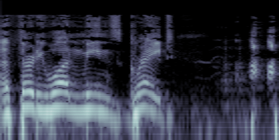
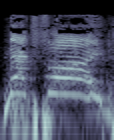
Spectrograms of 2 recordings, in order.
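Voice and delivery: shouting; 12 semitones higher than usual. Real, not acted. Calling out to slide operator.

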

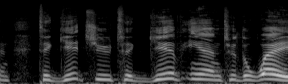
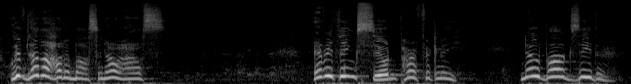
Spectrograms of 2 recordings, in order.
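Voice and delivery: put-on higher-pitched older British lady voice; older British woman; 4 semitones higher, 3 dB quieter than usual. Preacher mimicking churchgoers denying mice, as an older British woman. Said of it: "talking in an older British woman voice".

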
